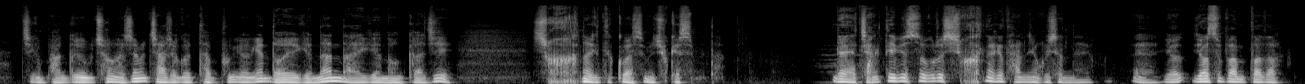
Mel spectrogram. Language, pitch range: Korean, 105-145 Hz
